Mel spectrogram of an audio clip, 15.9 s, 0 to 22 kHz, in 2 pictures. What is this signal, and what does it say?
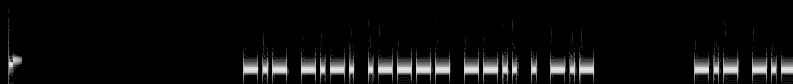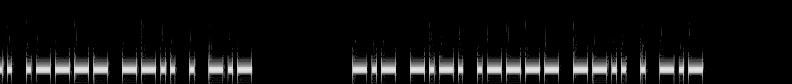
Morse code, heard as a keyed tone, about 25 wpm, 700 Hz. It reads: KC1ZEK KC1ZEK KC1ZEK
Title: USA Call Signs - 6 Characters - Repeated 3x - 25wpm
